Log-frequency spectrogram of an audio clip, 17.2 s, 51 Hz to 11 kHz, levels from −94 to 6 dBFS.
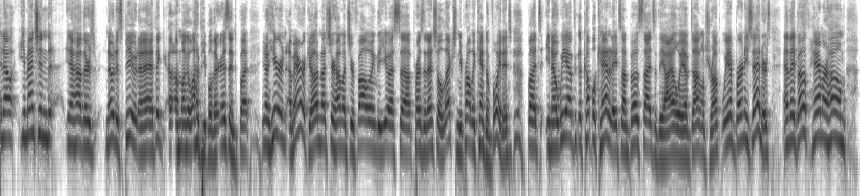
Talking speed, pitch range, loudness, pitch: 245 wpm, 180-235 Hz, -17 LUFS, 200 Hz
